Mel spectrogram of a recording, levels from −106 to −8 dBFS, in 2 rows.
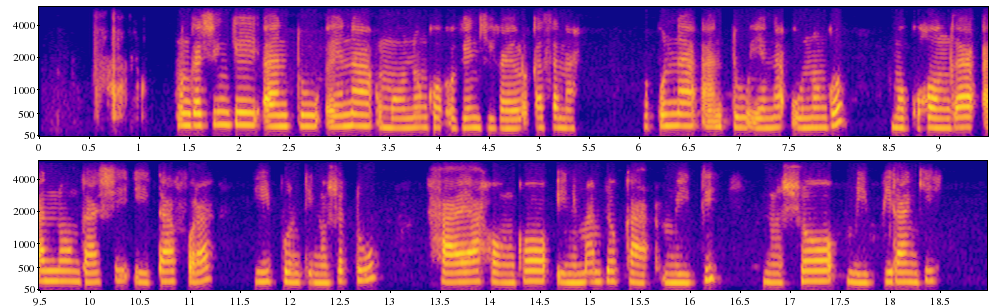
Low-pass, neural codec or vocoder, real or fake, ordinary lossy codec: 5.4 kHz; none; real; Opus, 32 kbps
